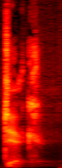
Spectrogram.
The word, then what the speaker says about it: Deuck: There was a large Mennonite population in Manitoba, and there was a woman whose last name was spelled D-E-U-C-K, and that is pronounced Dick. – Okay. – D-E-U-C-K.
